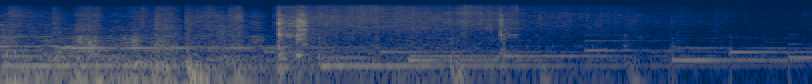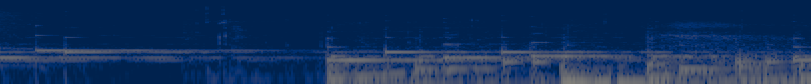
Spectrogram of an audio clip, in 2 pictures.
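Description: Hot oil with garlic and Sichuan peppercorns sizzles loudly in a frying pan, to be poured over steamed eggplant. A sharp crackling burst comes early on, and the hiss fades out after about three seconds while a soft melodic music bed continues alone.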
